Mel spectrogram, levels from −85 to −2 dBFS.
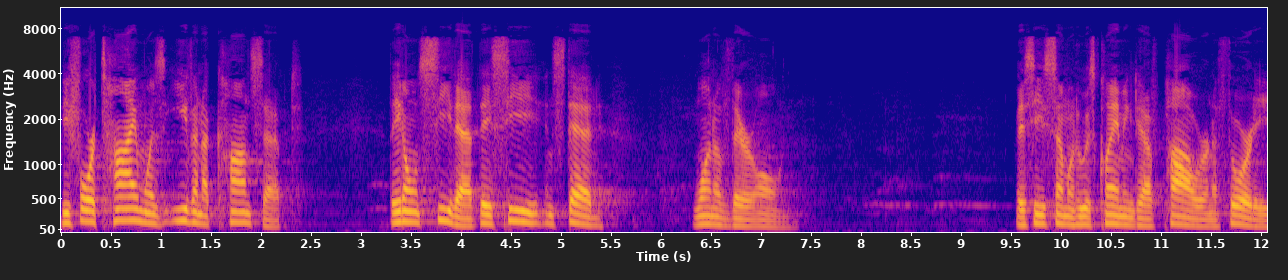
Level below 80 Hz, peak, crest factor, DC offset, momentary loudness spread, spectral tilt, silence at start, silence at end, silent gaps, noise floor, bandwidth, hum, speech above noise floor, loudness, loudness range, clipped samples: -54 dBFS; 0 dBFS; 18 dB; under 0.1%; 10 LU; -7 dB/octave; 0 s; 0 s; none; -62 dBFS; 8.4 kHz; none; 46 dB; -17 LUFS; 7 LU; under 0.1%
